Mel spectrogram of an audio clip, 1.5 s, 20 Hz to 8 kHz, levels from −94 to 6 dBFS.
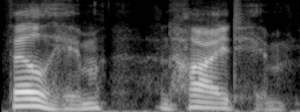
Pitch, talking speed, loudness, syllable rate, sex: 130 Hz, 200 wpm, -18 LUFS, 4.1 syllables/s, male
